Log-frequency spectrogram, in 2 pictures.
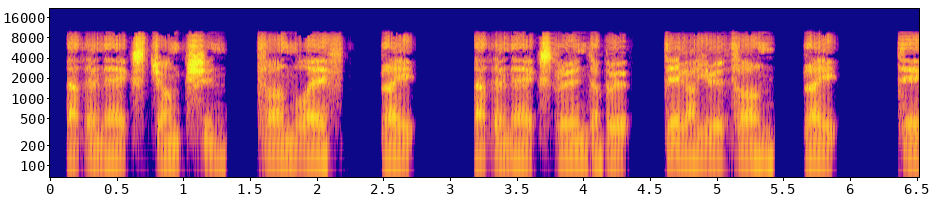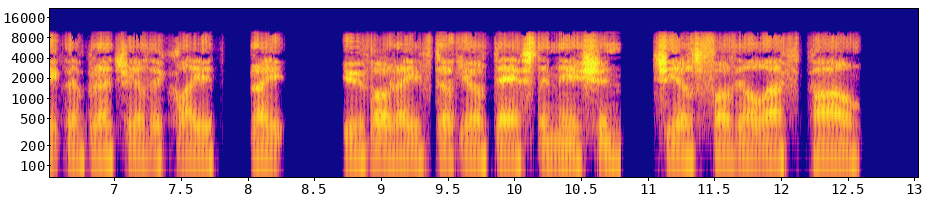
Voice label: Glasgow satnav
